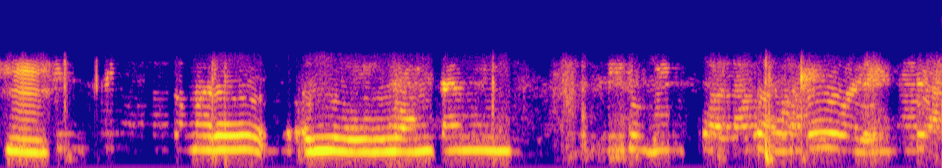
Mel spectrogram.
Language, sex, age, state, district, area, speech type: Gujarati, female, 18-30, Gujarat, Ahmedabad, urban, conversation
